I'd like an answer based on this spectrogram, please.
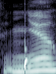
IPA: ɲ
